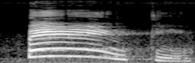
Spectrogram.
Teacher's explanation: o som aí mais forte, a sílaba tônica é na penúltima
